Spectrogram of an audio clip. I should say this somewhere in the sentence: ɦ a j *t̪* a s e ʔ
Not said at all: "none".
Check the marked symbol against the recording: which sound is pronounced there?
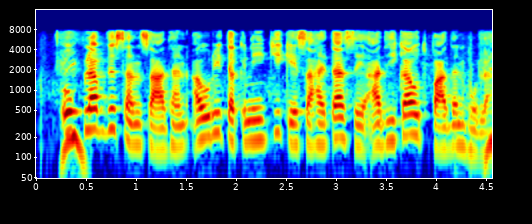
t̪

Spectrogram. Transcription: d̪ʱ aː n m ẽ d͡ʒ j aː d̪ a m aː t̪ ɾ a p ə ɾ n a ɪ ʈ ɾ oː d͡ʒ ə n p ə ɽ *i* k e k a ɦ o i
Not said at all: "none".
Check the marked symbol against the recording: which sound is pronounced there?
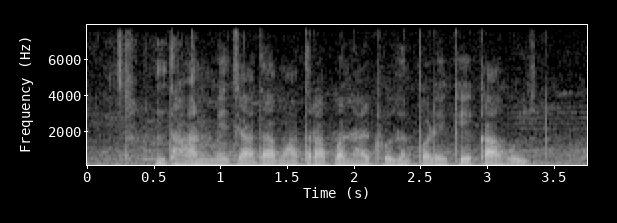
e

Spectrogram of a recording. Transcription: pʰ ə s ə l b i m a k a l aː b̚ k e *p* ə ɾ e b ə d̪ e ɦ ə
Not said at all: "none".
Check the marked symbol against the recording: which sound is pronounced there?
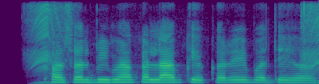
k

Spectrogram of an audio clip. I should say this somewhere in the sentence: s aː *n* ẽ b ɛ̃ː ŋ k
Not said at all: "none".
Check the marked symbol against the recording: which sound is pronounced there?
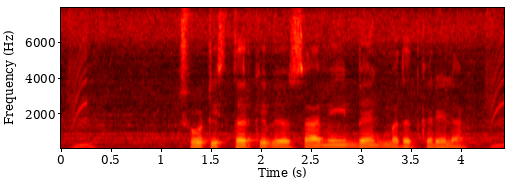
m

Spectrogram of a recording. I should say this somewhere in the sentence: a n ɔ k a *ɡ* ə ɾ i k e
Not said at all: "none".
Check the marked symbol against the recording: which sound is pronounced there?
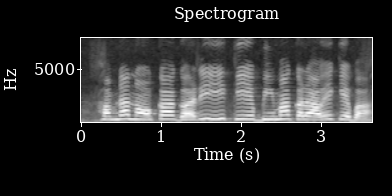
ɡ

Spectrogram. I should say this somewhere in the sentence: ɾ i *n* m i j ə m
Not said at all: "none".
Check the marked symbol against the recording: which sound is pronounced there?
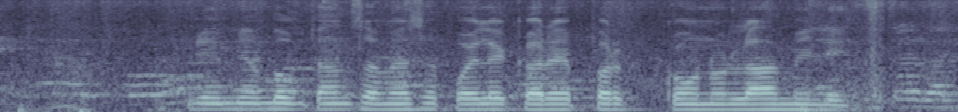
none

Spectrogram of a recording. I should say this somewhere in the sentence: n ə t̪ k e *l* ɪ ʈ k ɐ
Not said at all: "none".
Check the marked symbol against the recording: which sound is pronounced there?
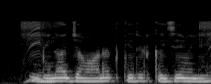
ɾ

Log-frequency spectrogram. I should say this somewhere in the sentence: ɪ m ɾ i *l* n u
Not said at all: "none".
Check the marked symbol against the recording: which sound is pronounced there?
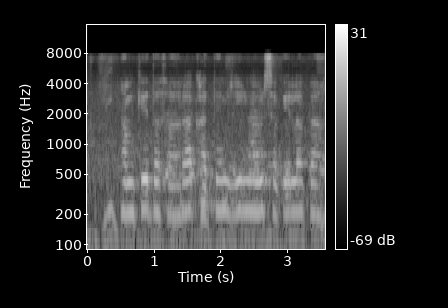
l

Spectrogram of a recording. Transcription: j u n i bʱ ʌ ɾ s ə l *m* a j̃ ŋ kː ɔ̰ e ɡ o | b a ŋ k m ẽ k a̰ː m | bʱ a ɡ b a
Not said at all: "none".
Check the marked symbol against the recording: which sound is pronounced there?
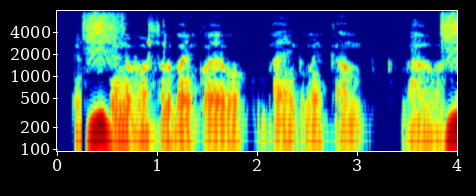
b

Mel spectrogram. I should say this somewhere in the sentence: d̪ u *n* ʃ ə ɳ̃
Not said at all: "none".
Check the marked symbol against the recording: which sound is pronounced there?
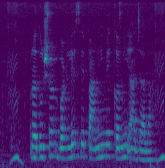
none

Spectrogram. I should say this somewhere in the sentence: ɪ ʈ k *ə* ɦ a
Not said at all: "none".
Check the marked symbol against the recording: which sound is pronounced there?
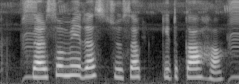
a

